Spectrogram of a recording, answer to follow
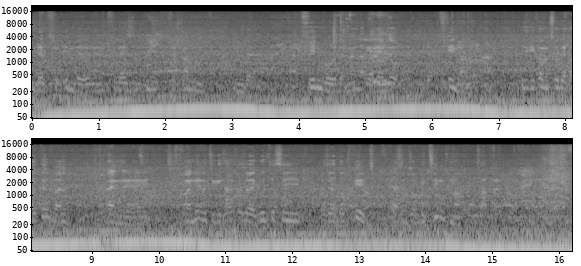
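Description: Deep, steady rumble of a London double-decker bus's engine and drivetrain, heard on board, swelling at the start as the bus pulls away from a stop. Passengers talk over it throughout.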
